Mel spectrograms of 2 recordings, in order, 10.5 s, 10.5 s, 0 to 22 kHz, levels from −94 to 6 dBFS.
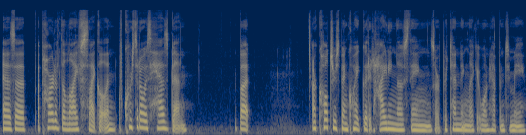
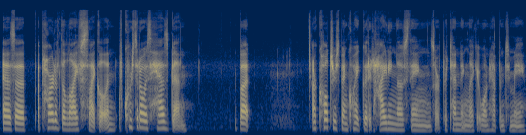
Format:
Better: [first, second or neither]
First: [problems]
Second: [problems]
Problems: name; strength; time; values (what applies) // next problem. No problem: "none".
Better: first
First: none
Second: thin; very; fading below 500 Hz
